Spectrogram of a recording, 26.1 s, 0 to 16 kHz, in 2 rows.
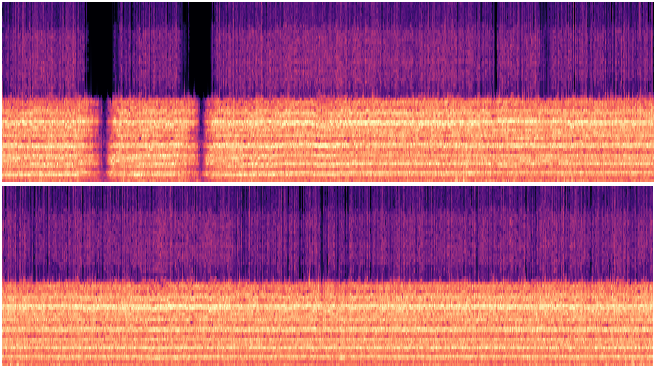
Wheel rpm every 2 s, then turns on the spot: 150, 140, 170, 220, 230, 230, 240, 230, 230, 230, 230, 230, 230.
none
